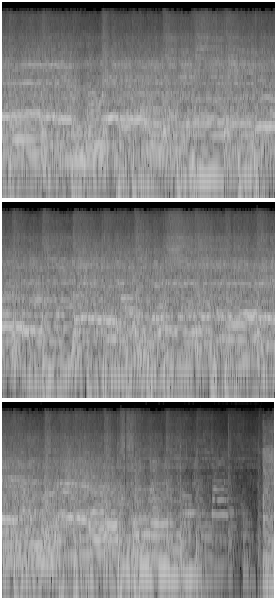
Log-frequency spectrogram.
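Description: Rock band playing electric guitar and drum kit, fading out over the last second or so.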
